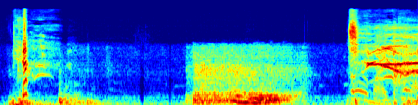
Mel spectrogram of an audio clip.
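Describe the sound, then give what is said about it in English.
A replayed recording of a man's wet, sputtering fart in his pants rumbles for about a second in the middle, fairly loud, with brief bursts of voices before and after it. “the end of it definitely had some substance. There was something there.”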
